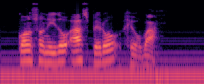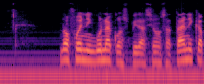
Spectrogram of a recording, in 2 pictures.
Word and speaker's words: Jehová: un poco áspero y la jota se pronuncia como y entonces en inglés es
